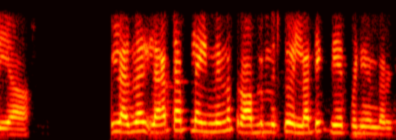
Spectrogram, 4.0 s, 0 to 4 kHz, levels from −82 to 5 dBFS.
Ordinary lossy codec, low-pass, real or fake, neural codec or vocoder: none; 3.6 kHz; real; none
